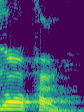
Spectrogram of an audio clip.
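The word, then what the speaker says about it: often: है ओ एफ टी इ एन का पड़े ऑफन इ एन का हो जाए साइलेंट हो जाता ओ एफ टी इ एन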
